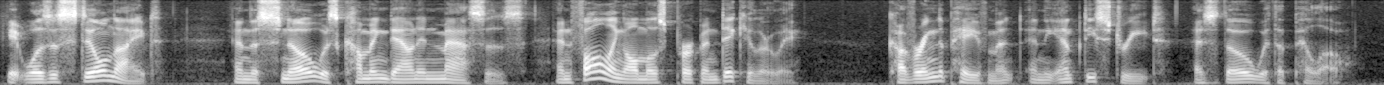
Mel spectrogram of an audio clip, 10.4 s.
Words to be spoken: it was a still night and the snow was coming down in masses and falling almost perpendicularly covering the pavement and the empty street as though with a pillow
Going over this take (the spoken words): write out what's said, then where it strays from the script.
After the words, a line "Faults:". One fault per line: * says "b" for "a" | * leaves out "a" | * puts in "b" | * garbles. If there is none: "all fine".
it was a still night and the snow was coming down in masses and falling almost perpendicularly covering the pavement and the empty street as though with a pillow
Faults:
all fine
